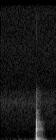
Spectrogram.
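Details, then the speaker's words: Resonant percussion note over the lower chest on the midclavicular line during a held deep inspiration: the lung expands and the dull note over the liver becomes a low, hollow, ringing resonant note again, in a digestive-exam teaching demonstration. "Si el paciente respira hondo y mantiene el aire, vemos"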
